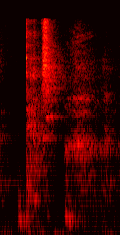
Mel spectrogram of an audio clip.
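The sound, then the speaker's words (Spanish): One quick sneeze, a brief breathy catch followed by a sharp hissing burst, not loud, with no talking around it. “Fue uno solo, qué raro.”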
